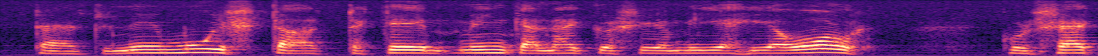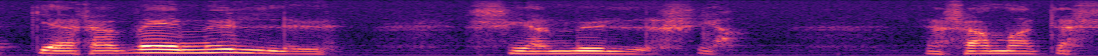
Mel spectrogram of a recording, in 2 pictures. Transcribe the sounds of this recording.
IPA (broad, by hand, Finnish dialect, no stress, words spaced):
tæyty niːm muistɑː etːæ ke miŋkæ nækøsiæ miehiæ ol kun sækːiæsæʋ ʋeˑi mylːyː siɛl mylːys jɑ jɑ sɑmɑtes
